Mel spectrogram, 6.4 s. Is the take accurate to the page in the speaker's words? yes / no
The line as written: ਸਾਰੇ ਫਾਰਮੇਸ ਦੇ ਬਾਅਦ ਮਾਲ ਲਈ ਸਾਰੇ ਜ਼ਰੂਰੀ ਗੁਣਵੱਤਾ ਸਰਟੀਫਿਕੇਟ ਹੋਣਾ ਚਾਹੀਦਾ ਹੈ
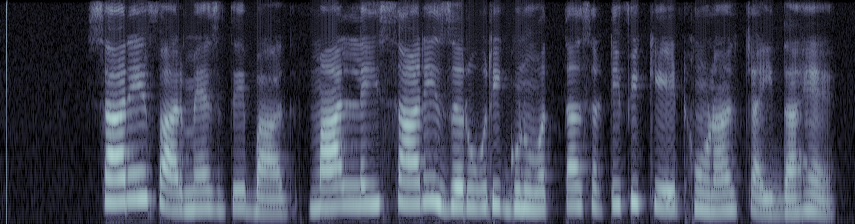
yes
